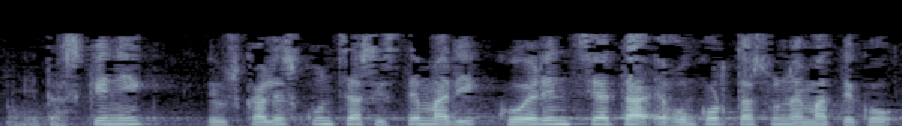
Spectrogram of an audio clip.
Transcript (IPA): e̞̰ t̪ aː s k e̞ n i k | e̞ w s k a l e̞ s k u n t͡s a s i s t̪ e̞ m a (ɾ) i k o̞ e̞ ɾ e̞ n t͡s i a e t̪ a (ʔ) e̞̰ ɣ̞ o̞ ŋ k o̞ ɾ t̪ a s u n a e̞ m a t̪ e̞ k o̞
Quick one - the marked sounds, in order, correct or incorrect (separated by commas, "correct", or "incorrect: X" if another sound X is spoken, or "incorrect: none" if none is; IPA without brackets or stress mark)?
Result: correct, correct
